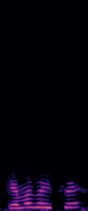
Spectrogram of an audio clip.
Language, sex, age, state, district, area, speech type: Marathi, female, 18-30, Maharashtra, Nanded, rural, conversation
